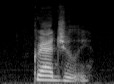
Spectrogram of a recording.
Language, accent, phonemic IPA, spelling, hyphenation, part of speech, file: English, US, /ˈɡɹæd͡ʒuəli/, gradually, grad‧u‧al‧ly, adverb, En-us-gradually.ogg
- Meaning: 1. In a gradual manner; making slow progress; slowly 2. by degrees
